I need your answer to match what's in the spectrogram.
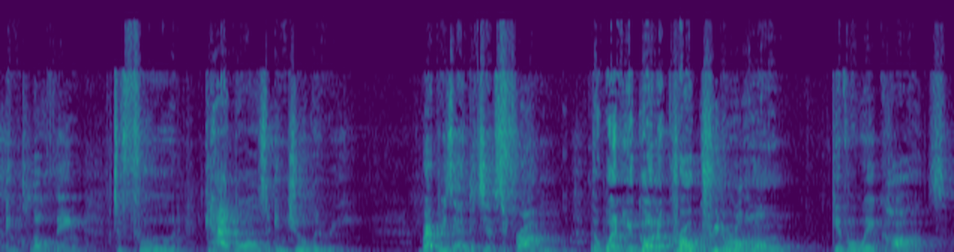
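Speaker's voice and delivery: usual speaking voice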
